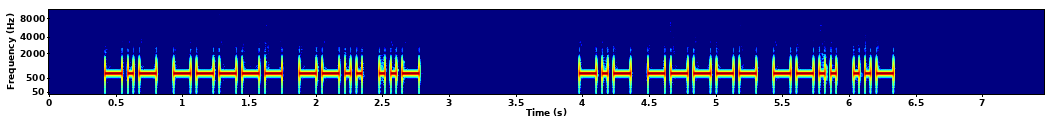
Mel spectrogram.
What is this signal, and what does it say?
Morse code, heard as a keyed tone, about 28 wpm, 700 Hz. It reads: K0ZU K0ZU
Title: Easy Call Signs Repeated 2x - 28wpm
